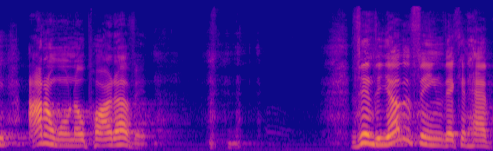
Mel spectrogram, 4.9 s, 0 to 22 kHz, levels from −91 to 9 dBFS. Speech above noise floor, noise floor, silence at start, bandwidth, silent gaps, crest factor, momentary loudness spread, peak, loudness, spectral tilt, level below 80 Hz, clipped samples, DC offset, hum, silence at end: 44 dB; -71 dBFS; 0 s; 18 kHz; none; 18 dB; 7 LU; -10 dBFS; -27 LUFS; -5 dB/octave; -76 dBFS; under 0.1%; under 0.1%; none; 0 s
